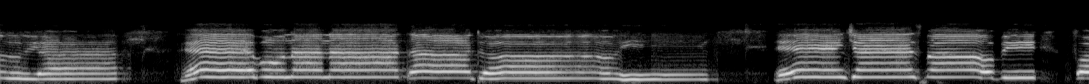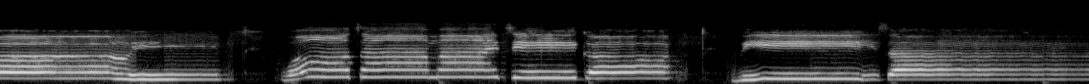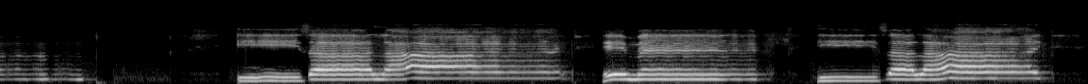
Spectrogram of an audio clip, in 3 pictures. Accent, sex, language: Nigerian, female, English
